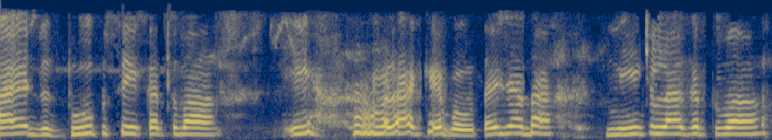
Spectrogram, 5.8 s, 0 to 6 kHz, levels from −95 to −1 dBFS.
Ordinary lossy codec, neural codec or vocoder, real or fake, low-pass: AAC, 32 kbps; vocoder, 22.05 kHz, 80 mel bands, HiFi-GAN; fake; 5.4 kHz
